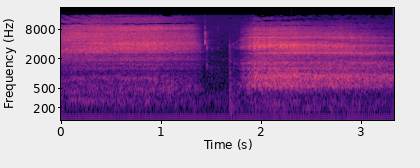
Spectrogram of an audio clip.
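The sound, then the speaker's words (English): A deep breath heard as a soft, breathy hiss that breaks off briefly near the middle, then resumes slightly louder, over a steady low hum. “I would like everyone listening to this podcast to join me in taking a deep breath.”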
